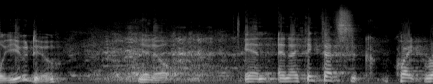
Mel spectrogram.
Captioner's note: audience laughs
